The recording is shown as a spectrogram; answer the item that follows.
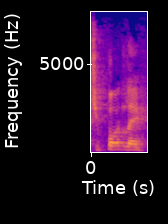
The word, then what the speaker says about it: chipotle: And that's right, I am saying chipotle. If you think I'm saying it weird, learn some Spanish, guys, because that's how you pronounce chipotle, not chipotle or anything like that. It's chipotle.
